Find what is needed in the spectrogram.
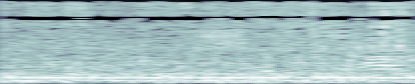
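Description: A steady low hum under a hiss of background noise: the room tone of a shop. A voice murmurs briefly near the end.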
